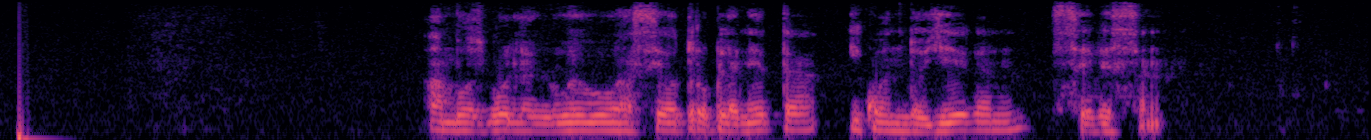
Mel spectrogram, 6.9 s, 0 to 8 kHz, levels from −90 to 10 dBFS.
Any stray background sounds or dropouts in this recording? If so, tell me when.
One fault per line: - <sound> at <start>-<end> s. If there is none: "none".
none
